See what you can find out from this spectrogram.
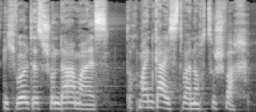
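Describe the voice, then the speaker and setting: An actress playing a proud, defiant, grieving Greek princess in a solemn radio drama, speaking in formal, declamatory verse. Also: female voice, fairly low pitch, steady tone, normal speed, a bit bright, no echo, clean studio sound, natural voice. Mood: defiant, resolute.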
